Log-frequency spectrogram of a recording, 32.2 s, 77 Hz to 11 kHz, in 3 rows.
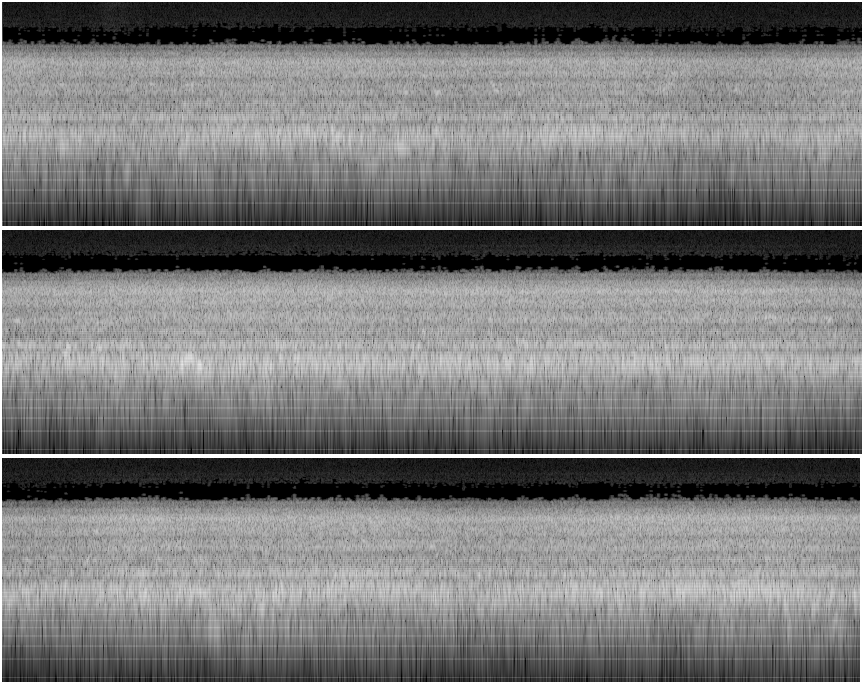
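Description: Shortwave AM broadcast on 6070 kHz coming out of an Icom IC-R75 communications receiver: steady hiss and static over a weak signal, with faint, unintelligible speech from the station. The audio is narrow and muffled, and its level swells slightly as the signal fades.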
